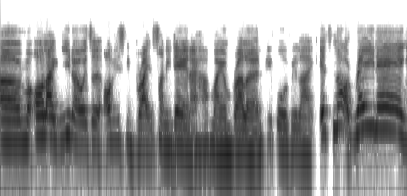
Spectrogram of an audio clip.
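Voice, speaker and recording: A woman with a British accent speaks at a fairly quick pace and a medium pitch, her voice swinging very widely in pitch with hardly any pauses. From South Africa. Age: 20s. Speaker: model. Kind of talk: interview answer. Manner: casual, many fillers.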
